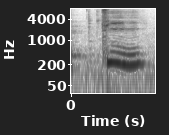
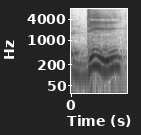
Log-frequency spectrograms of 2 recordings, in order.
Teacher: d do i not vibrate them then i say a t so this is a difference in voicing as we call it in linguistics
